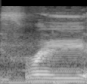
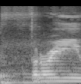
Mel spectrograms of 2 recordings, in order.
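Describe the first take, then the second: First: The word begins with an f sound. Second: The word begins with a th sound. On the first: The speaker calls it wrong. "It sometimes came out as an F" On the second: The speaker calls it right. "I also couldn't pronounce a TH"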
